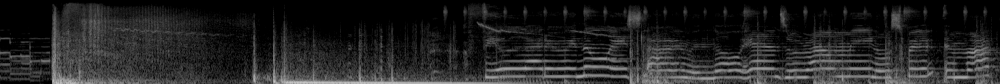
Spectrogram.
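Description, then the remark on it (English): Fireworks burst loudly, a sharp crackling blast followed by a deep rumbling boom, and then music with bright melodic tones starts playing over the fading noise. “drink champagne from bottles beneath a fireworks display.”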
